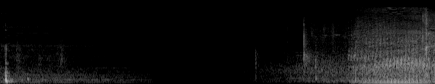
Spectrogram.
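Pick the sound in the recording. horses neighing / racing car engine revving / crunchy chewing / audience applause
horses neighing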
